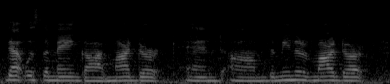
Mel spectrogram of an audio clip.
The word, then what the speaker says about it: Marduk: Bert Marduk, Marduk.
